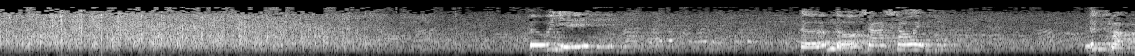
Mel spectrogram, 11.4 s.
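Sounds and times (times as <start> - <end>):
audience applause: 0.0 - 4.1
speech: 5.4 - 6.0, 8.0 - 9.6, 10.8 - 11.3.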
